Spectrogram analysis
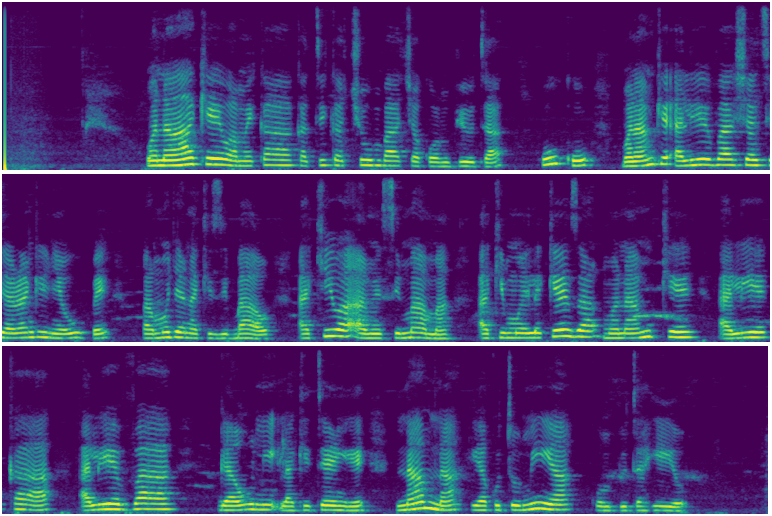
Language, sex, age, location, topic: Swahili, female, 18-24, Dar es Salaam, education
